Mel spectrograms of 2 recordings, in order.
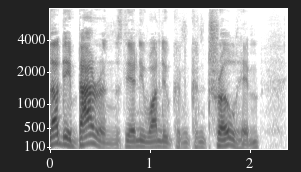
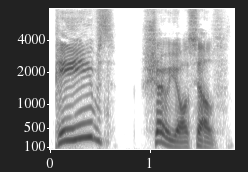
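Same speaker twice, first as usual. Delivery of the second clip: raised voice; 8 semitones higher, 4 dB louder, slower than usual. A narrator's reading. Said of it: "He raised his voice".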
